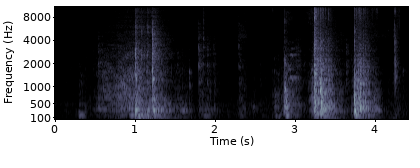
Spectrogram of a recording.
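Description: Hotronix Fusion IQ heat press being closed: the loaded lower platen slides back in on its drawer rails with a rumbling scrape, then the upper heat platen is swung over and clamped down, with clicks and a loud clunk near the end.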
